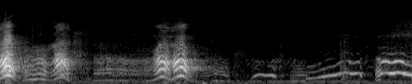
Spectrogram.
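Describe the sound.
A dog barks in a 1944 radio drama recording. A few sharp, loud barks come in quick bursts, followed by quieter, higher whining tones that rise and fall.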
